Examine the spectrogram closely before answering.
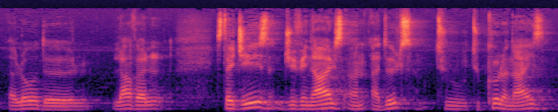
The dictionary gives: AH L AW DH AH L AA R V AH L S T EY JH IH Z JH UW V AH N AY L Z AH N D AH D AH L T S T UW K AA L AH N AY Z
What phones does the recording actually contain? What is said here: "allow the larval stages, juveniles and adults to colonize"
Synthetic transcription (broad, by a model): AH L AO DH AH L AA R V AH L S T EY JH IH Z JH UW V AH N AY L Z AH N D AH D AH L T S T UW K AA L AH N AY Z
